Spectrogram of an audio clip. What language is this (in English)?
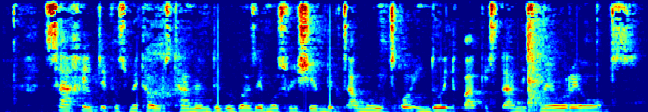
Georgian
